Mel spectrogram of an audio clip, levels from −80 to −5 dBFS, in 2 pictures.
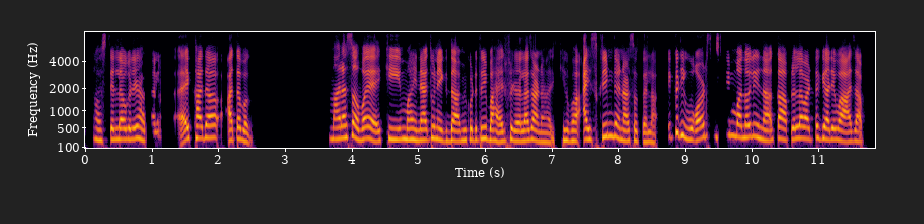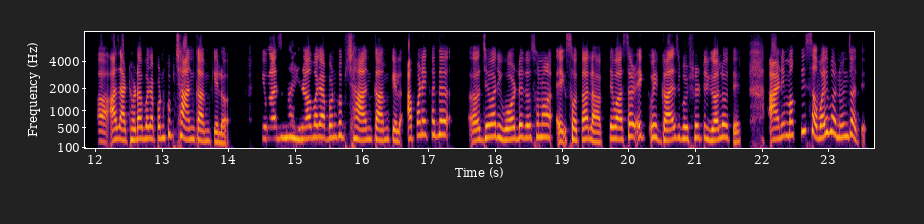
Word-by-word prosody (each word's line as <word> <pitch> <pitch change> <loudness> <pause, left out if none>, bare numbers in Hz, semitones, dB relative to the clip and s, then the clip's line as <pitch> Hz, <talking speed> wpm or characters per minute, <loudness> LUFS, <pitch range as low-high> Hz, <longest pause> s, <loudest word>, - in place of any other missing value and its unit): हॉस्टेलला 240 +1 -1
वगैरे 240 +1 +1
राहताना 260 - -4
एखादा 275 +2 +2 0.2
आता 240 +3 +2
बघ. 205 -3 -2 1.2
मला 250 +2 +2
सवय 260 -4 +2
आहे, 205 -2 +1
की 240 -2 +1
महिन्यातून 240 +1 +1
एकदा 220 -2 +2
मी 225 +1 -1
कुठेतरी 235 +2 0
बाहेर 210 -4 +1
फिरायला 215 -2 +2
जाणार 205 -5 -1
किंवा 220 -1 0
आईसक्रीम 285 +6 +1
देणार 235 -8 +1
स्वतःला. 195 -4 -3 0.2
एक 280 +6 -7
रिवार्ड 245 -3 +1
सिस्टम 320 +3 -9
बनवली 285 0 +1
ना, 225 -4 +1
का 260 - +4
आपल्याला 245 +3 +1
वाटतं, 255 +1 -1
की 265 - +1
"अरे 240 0 +2
वाह! 220 -4 +2
आज 200 +2 -3
आपण 210 - -3 0.4
आज 205 +5 +1
आठवडाभर 240 +3 +1
आपण 265 +1 -1
खूप 345 - -4
छान 245 -6 +3
काम 220 -3 +1
केलं 185 -3 -2 0.5
किंवा 255 0 -3
आज 255 +1 -1
महिनाभर 265 +1 +1
आपण 275 0 +1
खूप 320 - -2
छान 235 -3 +2
काम 230 -2 +2
केलं. 215 -2 0
आपण 290 +6 0
एखादं 335 0 0 0.4
अ, 210 +1 +1
जेव्हा 285 +2 +3
रिवार्ड 250 -2 +1
देत 285 0 +1
असतो 280 +1 -3
ना 290 0 +2 0.3
स्वतःला, 230 -4 +1
तेव्हा 255 -1 +3
असा 295 +5 +1
एक 275 -2 -6
वेगळाच 240 -1 +2
गोष्ट 255 +2 -1
ट्रिगर 245 -2 0
होते, 270 -9 -1 0.5
आणि 255 +5 0
मग 320 +1 +1
ती 415 - +2
सवय 280 -4 +2
बनून 300 -7 0
जाते. 340 +1 -3
250 Hz, 180 wpm, -23 LUFS, 225-275 Hz, 1.2 s, का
